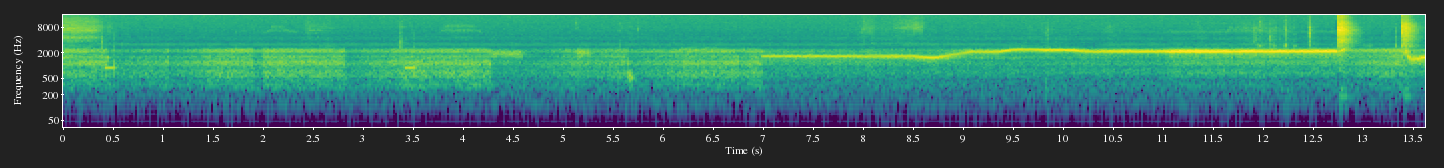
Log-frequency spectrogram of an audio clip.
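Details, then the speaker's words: HF receiver on the 80 m band near a 30 A CCTV switching power supply modified with extra capacitance: loud raspy hiss with buzzing and whistles as the receiver is tuned, strong switching-supply RF interference. "Claro que em frequências mais altas esse ruído vai sendo atenuado, como a gente vai ver aqui. Nós estamos 160 metros, que é a faixa mais suscetível a esse tipo de de interferência, né?"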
